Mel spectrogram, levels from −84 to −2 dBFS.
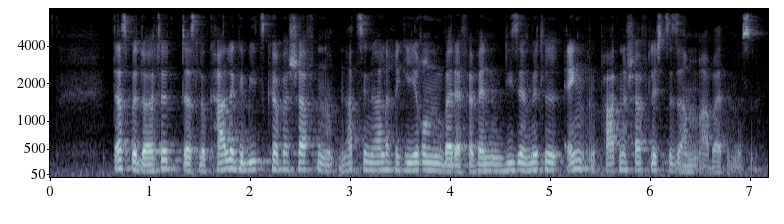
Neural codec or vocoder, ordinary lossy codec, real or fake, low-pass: none; none; real; 7.2 kHz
